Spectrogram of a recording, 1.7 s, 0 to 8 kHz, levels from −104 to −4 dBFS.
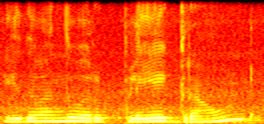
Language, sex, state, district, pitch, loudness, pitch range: Tamil, female, Tamil Nadu, Kanyakumari, 205 Hz, -14 LUFS, 195-210 Hz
